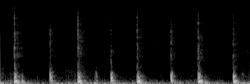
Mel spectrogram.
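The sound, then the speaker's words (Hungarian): A pointed knife chops rapidly on a wobbly cutting board in a steady, even rhythm, about eight sharp woody knocks in quick succession, clear with no talking. “Tedd oda a mikrofon. Hallgasd a tempót.”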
